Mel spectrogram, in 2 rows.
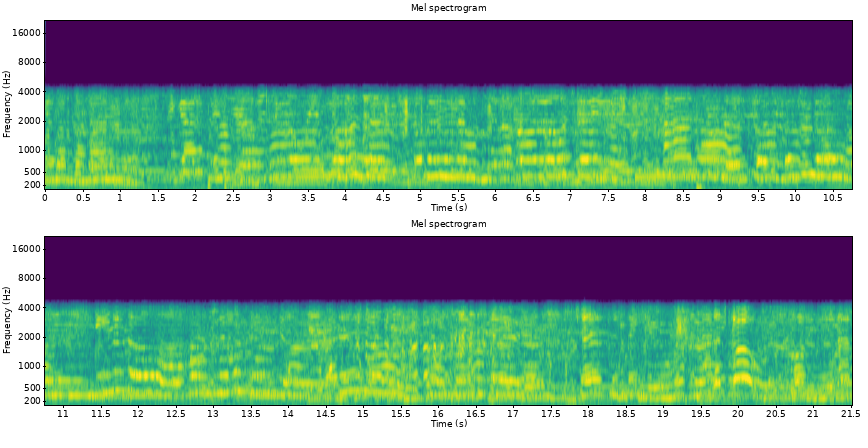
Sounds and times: Music: 0.0 - 21.5
Singing: 0.0 - 21.5.

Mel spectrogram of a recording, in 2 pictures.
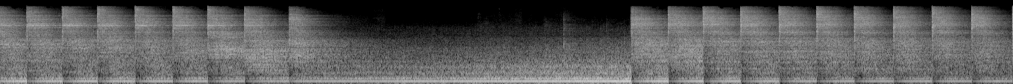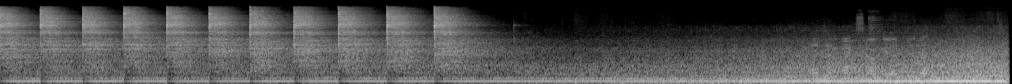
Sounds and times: Speech: 18.2 - 19.5.

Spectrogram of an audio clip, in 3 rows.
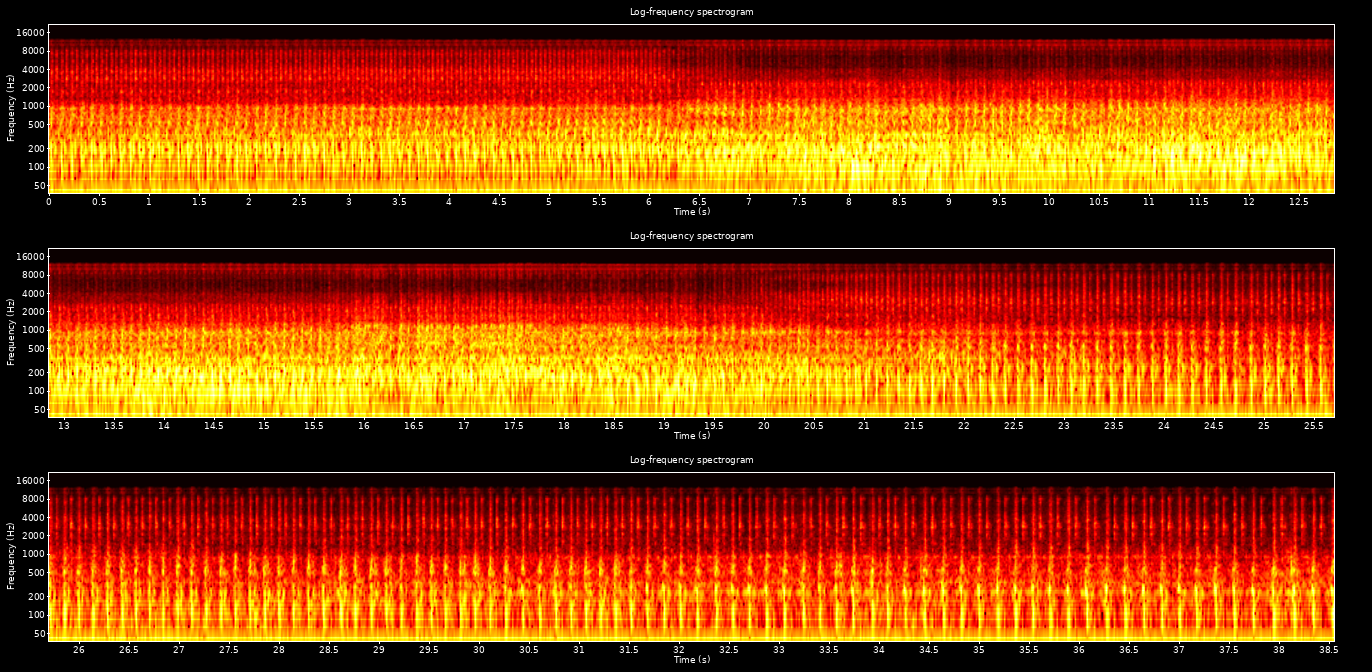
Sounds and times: Boat, Water vehicle: 0.0 - 38.5.

